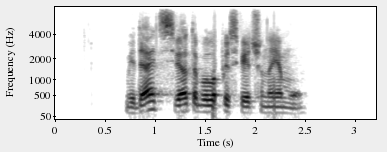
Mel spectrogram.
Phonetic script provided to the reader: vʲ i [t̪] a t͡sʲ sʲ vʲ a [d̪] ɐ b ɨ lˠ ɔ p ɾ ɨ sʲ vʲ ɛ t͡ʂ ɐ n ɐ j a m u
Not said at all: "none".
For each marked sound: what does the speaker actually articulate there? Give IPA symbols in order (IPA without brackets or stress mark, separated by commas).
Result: d̪, t̪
